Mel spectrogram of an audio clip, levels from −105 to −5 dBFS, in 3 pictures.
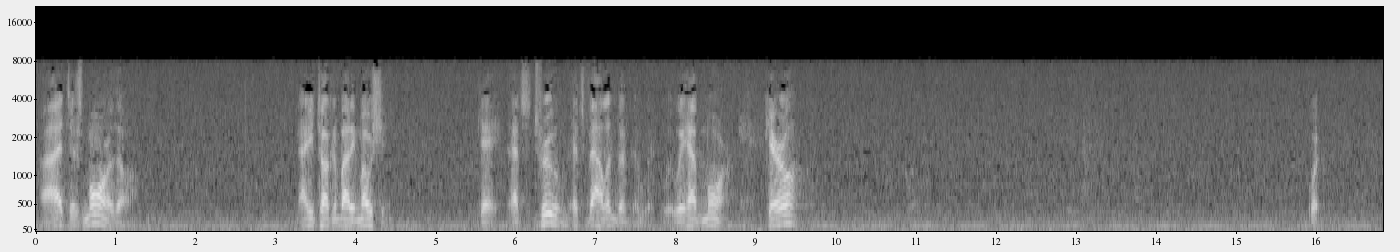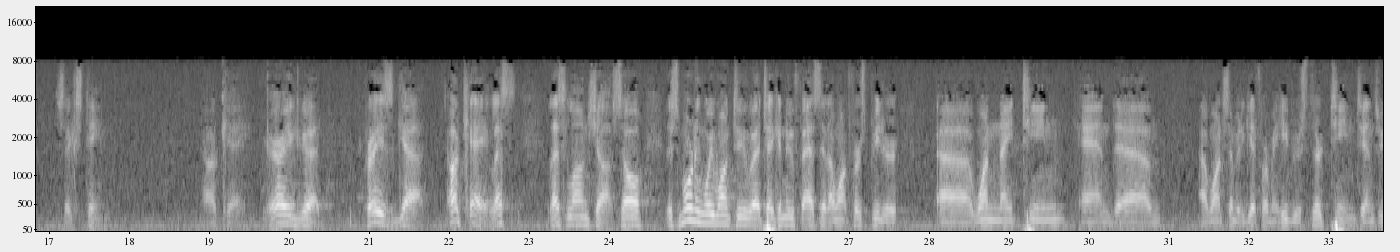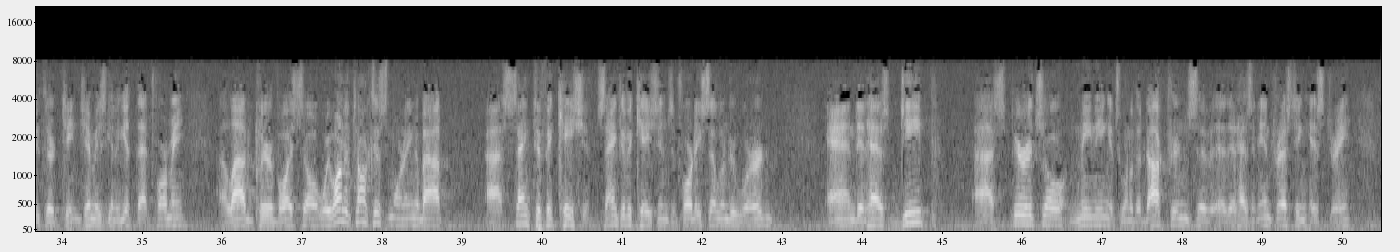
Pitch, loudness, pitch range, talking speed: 120 Hz, -26 LUFS, 110-130 Hz, 130 wpm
